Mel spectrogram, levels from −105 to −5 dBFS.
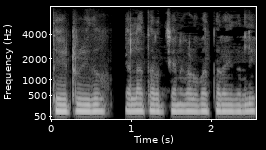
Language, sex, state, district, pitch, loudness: Kannada, male, Karnataka, Chamarajanagar, 135 Hz, -36 LUFS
